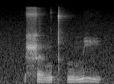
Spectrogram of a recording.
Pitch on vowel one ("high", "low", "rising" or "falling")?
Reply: rising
